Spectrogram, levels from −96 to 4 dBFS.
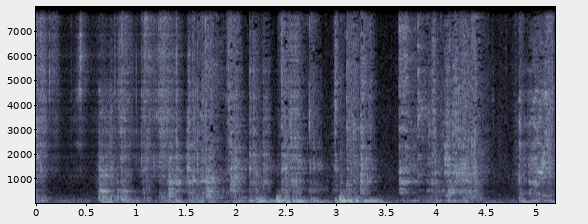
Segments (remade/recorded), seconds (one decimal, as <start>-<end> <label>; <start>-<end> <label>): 0.0-1.6 remade; 1.6-5.2 recorded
